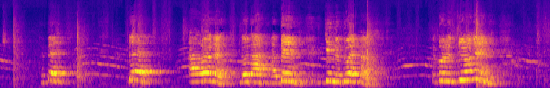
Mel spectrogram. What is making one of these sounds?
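A young woman speaks loudly and with animation nearby.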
